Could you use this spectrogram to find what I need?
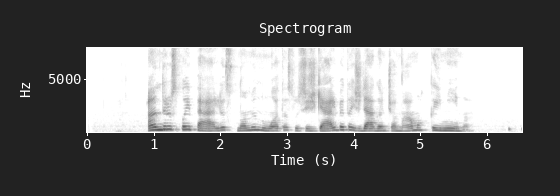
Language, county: Lithuanian, Alytus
